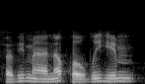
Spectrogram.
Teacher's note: عندي الضاد مكسورة، ضروري ان انا احافظ على تفخيمها، ما اقولش نقضهم علشان ما تبقاش دال، وهيتغير المعنى تام من النقض والنقد.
